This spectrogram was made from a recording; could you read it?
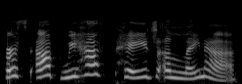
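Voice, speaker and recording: Female host, high lively voice, playful teasing banter, close dry sound. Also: unhurried, no room sound. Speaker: host introducing cast. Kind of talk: casual panel hosting, bantering.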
